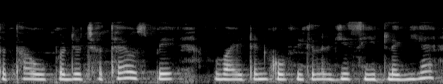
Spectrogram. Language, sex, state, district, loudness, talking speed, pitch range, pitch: Hindi, female, Uttar Pradesh, Shamli, -17 LUFS, 190 wpm, 235-250 Hz, 245 Hz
